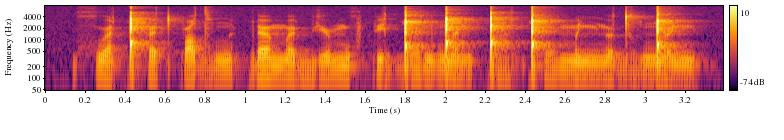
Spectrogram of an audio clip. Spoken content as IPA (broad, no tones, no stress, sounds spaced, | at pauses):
xʷ a ǃʰ ɜ t pʲ o dˤ ə̤ n | ɾ ɜ m ɜ bʲ ə˞ m ə xʷ pʲ a ɡ͡ǃ o d ŋ͡ǃ ɜ n ǃ a̤ ǃʼ o̤ m ə ɲ n o d o̤ ŋ͡ǃ ə˞ ɲ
